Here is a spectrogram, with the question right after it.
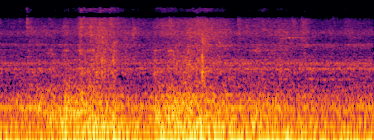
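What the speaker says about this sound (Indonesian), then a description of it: "Wih, ada kereta apa nih? Kereta Serayu." A steady low rumble of the Serayu passenger train rolling past nearby in Indonesia, continuous and even throughout without horn or pauses.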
